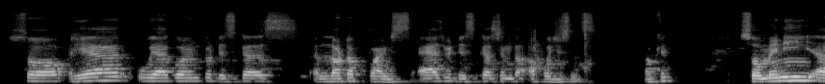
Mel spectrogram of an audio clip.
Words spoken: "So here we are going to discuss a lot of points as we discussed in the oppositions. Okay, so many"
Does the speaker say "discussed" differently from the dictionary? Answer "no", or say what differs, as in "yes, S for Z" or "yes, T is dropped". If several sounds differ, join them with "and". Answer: yes, T is dropped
